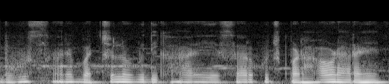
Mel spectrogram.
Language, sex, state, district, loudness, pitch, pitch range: Hindi, male, Chhattisgarh, Jashpur, -16 LUFS, 110 Hz, 100-115 Hz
